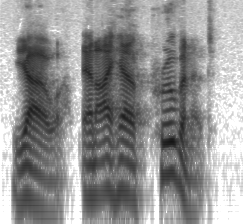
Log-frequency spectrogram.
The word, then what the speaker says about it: Yahowah: you emphatically that God has but one name and it is pronounced yaha and I have proven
